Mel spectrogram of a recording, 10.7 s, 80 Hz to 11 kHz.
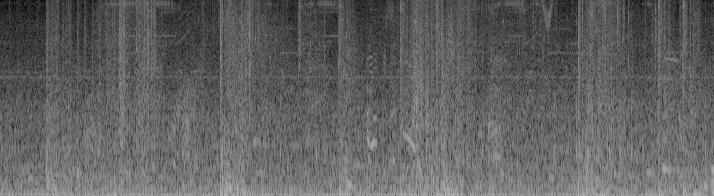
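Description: Enemy rifle fire in The Division 2 sounds in scattered bursts, loud cracks and rattling volleys recurring irregularly over a steady mechanical background, with a voice talking in between.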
